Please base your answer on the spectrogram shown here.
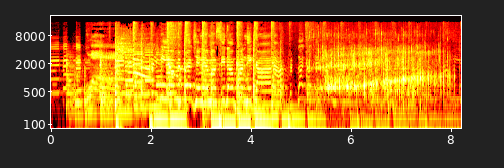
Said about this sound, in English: That's the sound of some rich Jamaican Blue Mountain coffee, considered by many the best in the world.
